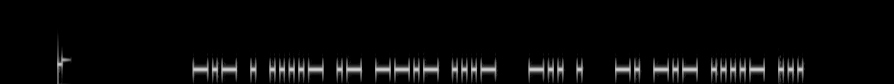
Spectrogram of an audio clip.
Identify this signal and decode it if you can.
Morse code, heard as a keyed tone, about 25 wpm, 700 Hz. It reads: KE4AQV DE NK4S
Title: USA Callsign DE Callsign 25wpm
